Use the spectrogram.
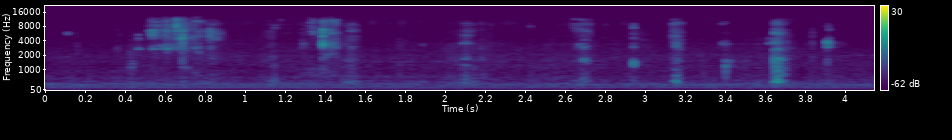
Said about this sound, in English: Okay, it's definitely burnt. But it tastes good. When you hear the crunch.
